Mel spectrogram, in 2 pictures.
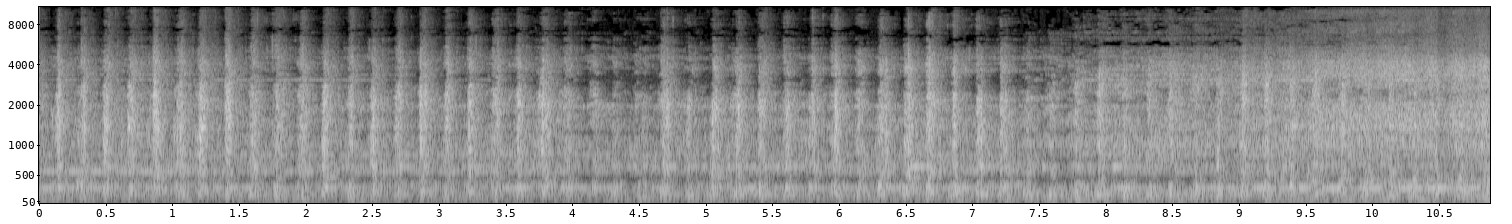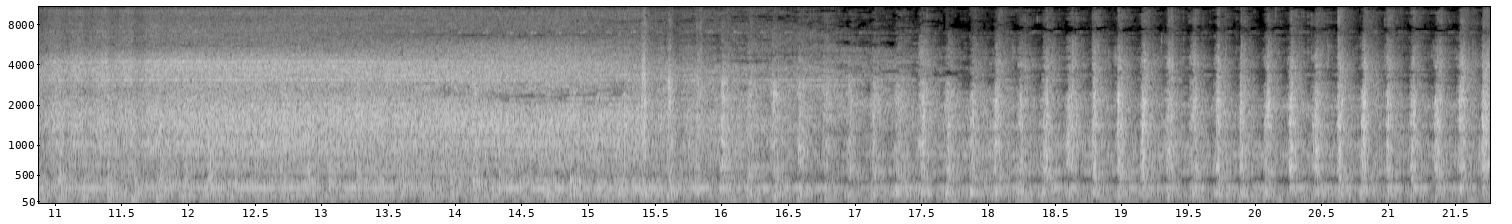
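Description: Hydraulic excavator running with a jaw crusher bucket at work: a fast, steady clatter of stone being crushed over the drone of the engine and hydraulics. In the middle a louder rushing noise from the engine comes up for several seconds, then drops back.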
